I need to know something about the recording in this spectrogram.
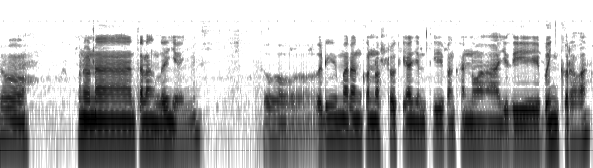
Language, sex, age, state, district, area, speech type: Santali, male, 45-60, Odisha, Mayurbhanj, rural, spontaneous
